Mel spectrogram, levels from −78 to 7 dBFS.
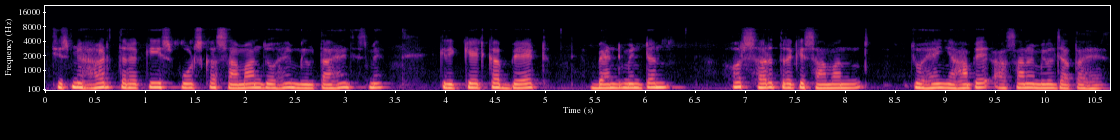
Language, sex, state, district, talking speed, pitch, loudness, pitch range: Hindi, male, Bihar, Gaya, 170 wpm, 180 Hz, -15 LUFS, 170-195 Hz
